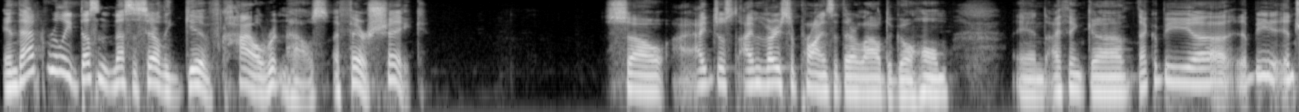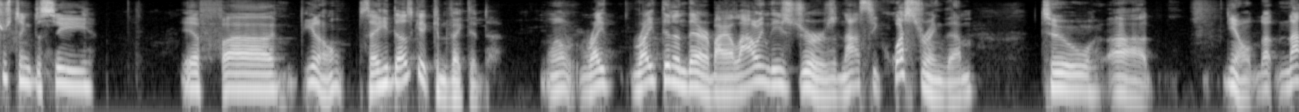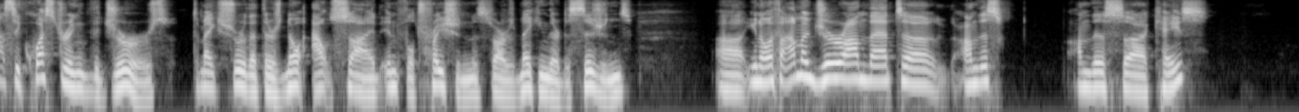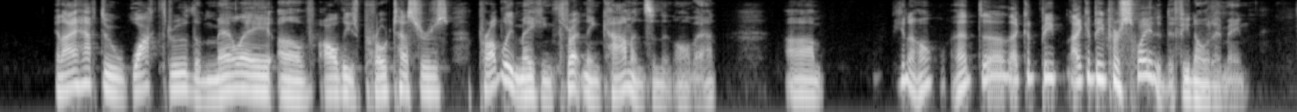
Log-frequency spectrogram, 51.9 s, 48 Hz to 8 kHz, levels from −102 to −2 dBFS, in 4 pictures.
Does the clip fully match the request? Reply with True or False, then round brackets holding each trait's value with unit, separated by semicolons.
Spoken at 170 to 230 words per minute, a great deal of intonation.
False (155 wpm; 7.0 semitones)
